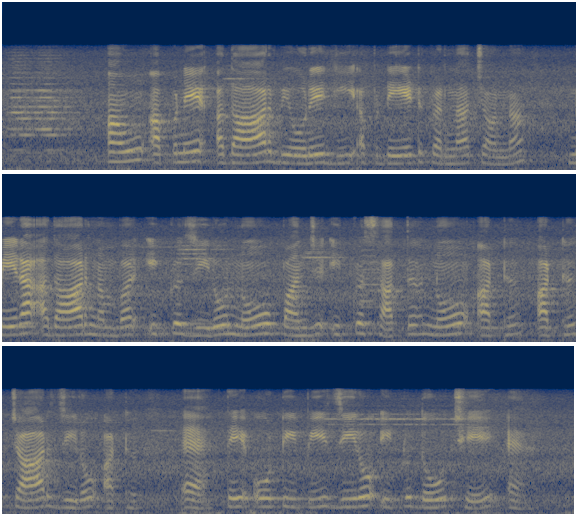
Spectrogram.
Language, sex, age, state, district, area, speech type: Dogri, female, 30-45, Jammu and Kashmir, Jammu, urban, read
